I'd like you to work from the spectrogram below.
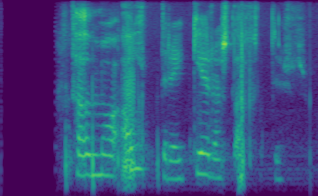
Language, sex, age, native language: Icelandic, female, 8, Icelandic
